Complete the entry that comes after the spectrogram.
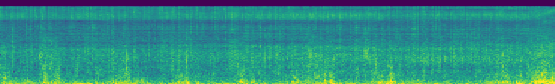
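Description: Food frying in a hot pan: a steady sizzle with many small crackles.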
